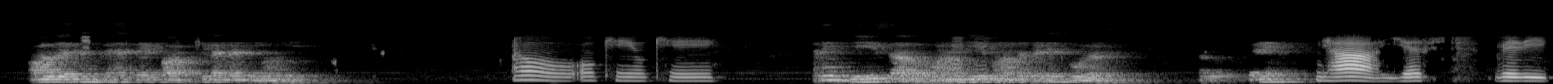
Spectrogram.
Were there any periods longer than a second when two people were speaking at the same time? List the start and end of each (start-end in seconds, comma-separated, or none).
none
